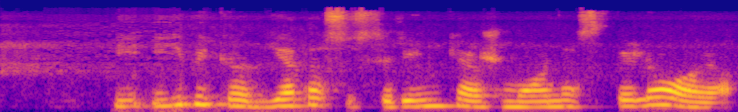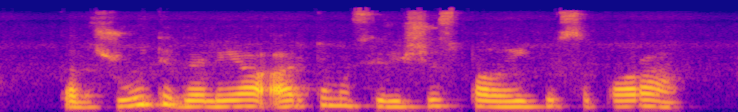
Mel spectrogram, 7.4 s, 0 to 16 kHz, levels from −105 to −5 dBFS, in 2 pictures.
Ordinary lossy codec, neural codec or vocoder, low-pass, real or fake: Opus, 24 kbps; none; 10.8 kHz; real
